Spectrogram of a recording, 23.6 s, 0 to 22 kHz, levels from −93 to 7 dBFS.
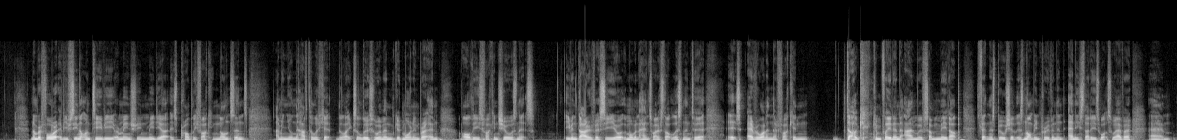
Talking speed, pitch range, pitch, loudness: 190 wpm, 90-100 Hz, 95 Hz, -17 LUFS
